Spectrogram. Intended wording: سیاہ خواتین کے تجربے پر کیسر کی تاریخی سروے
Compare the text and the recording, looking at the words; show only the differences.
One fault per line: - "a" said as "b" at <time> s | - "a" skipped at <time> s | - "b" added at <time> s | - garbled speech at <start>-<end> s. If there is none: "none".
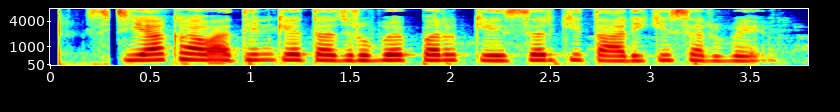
none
